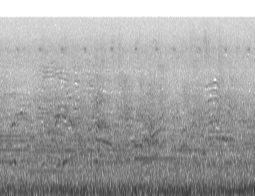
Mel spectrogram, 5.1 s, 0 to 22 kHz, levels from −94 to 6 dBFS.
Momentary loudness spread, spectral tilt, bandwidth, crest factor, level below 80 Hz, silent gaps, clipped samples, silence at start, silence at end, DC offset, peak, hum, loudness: 2 LU; -5.5 dB/octave; 16 kHz; 12 dB; -30 dBFS; none; under 0.1%; 0 s; 0 s; under 0.1%; -12 dBFS; none; -28 LUFS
